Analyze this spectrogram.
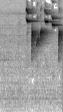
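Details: European goldfinch from Jagodina, Serbia: a short loud burst of liquid, tinkling twitter with high ringing notes layered over lower buzzy ones, lasting under a second.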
